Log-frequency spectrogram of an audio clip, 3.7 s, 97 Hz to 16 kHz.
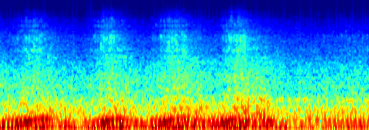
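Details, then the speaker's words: Cold-weather start of a classic V8 (1968 Ford F100 or 1965 Mercury): a rough, lumpy idle that swells and sags about every second. The owner suspects the carburetor was adjusted out too much the day before. "might have adjusted the carburetor out a little bit too much there she is folks"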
